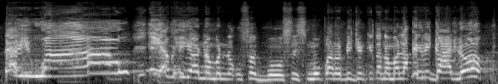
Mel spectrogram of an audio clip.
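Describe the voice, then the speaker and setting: A woman voicing a bossy older woman who scolds children loudly and hands out Christmas gifts. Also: high-pitched, a little fast, natural voice. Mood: scolding. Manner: scolding, loud, blunt. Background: background music.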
